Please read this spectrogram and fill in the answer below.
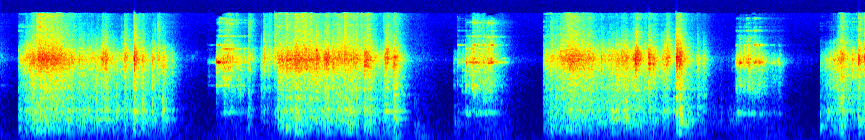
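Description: Ice cubes clattering as they are scooped and dropped into a Boston shaker's metal tin and mixing glass, to chill both parts. The clatter comes in about five rattling bursts, each a second or less long, with short pauses between them.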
